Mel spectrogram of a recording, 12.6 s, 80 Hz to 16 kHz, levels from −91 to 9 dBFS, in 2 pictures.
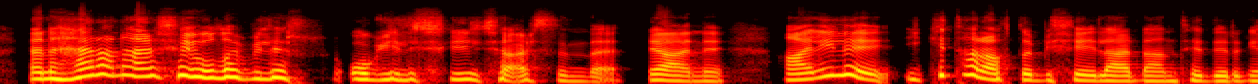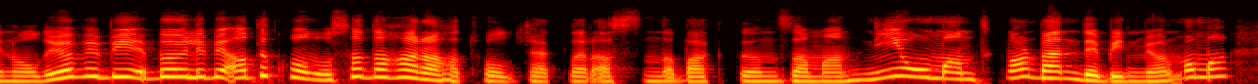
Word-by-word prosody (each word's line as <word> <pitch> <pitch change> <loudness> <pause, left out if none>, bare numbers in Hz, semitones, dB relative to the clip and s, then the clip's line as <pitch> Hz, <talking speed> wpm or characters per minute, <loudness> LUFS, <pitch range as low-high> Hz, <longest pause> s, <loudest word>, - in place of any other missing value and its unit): Yani, 250 0 +5
her 305 - +5
an 410 -2 +3
her 345 -2 +4
şey 350 +1 +4
olabilir, 290 -2 +2
o 230 -2 +2
ilişki 230 +1 -3
içerisinde. 190 -3 -5
Yani, 180 -4 0 0.3
hâliyle 280 - +2
2 235 - -3
taraf 255 - +2
da 215 -2 -1
bir 200 - -6
şeylerden 185 -3 -1
tedirgin 180 -1 -4
oluyor 205 - +1
ve 340 -2 0
bir, 305 -5 +1
böyle, 320 -1 +3
bir 310 -2 +1
adı 305 +5 0
konulsa 300 +2 -1
daha 310 -2 +3
rahat 200 -7 -1
olacaklar 170 -1 -6
aslında 175 +1 -7
baktığın 170 +1 -4
zaman. 175 +4 -3
Niye 335 +7 -1
o 320 -2 +4
mantık 255 -2 -4
var? 305 +2 +1
Ben 275 -4 +3
de 195 -3 +3
bilmiyorum 170 +2 -2
ama 330 +2 0
230 Hz, 180 wpm, -23 LUFS, -, 0.3 s, Yani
